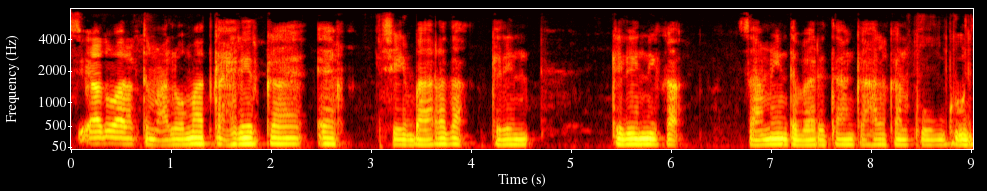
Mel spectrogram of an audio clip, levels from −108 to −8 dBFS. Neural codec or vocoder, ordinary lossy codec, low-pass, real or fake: codec, 16 kHz in and 24 kHz out, 2.2 kbps, FireRedTTS-2 codec; none; 7.2 kHz; fake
